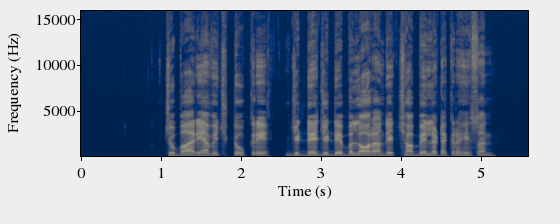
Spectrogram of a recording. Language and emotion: Punjabi, neutral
